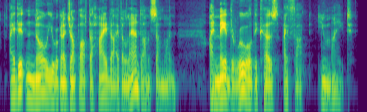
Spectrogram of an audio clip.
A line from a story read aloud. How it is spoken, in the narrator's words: said softly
